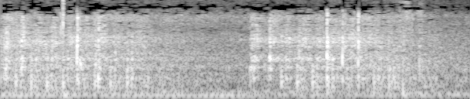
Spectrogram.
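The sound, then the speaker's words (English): Gunfire during a jihadist attack on a military police training camp near the airport in Bamako, Mali. Dense, rapid cracks and bursts rattle over a continuous rough rumble, loud from start to finish. “Gunfire erupted near the airport as jihadis attacked a military police training camp.”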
